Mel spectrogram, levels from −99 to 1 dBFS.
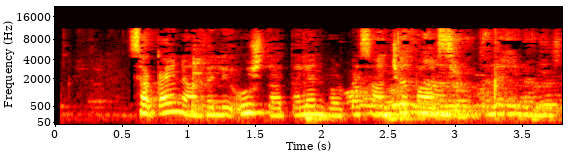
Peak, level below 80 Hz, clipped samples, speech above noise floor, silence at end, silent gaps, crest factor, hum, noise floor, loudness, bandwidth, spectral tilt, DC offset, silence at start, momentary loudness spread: -2 dBFS; -56 dBFS; under 0.1%; 32 dB; 0 s; none; 18 dB; none; -51 dBFS; -19 LUFS; 11.5 kHz; -3.5 dB/octave; under 0.1%; 0.55 s; 8 LU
